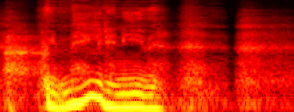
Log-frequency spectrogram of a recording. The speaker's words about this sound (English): Why are you breathing so heavy?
